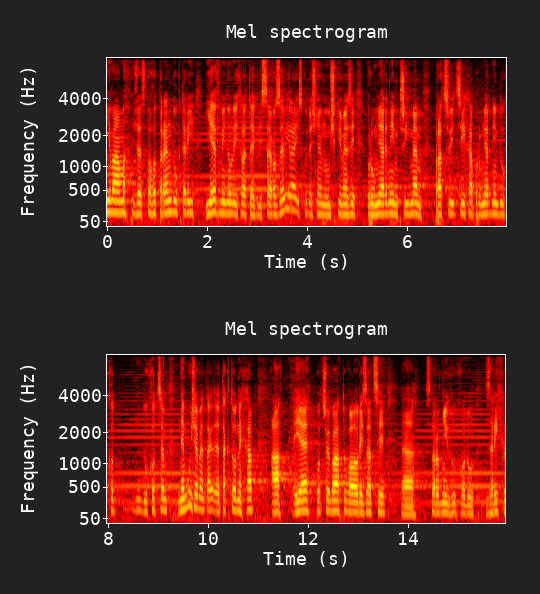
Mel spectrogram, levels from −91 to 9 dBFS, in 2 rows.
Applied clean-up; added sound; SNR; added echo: none; Bowed string instrument; 20 dB; none.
